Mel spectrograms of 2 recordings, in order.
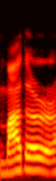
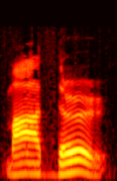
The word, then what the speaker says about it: mother: 이거 할 때는 mother 할 때는요. 그 혀를 말려서 올리지 마세요. 그러고는 그냥 혀를 뒤로 당기세요.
